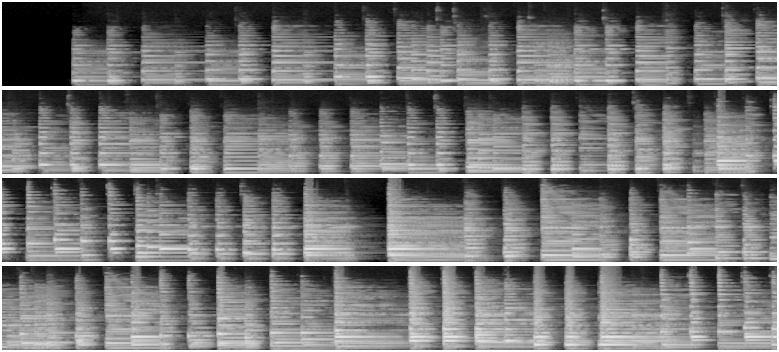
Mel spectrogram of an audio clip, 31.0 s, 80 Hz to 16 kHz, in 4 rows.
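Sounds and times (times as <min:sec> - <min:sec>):
piano improvisation in E minor: 0:00.7 - 0:30.9.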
